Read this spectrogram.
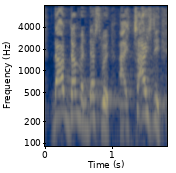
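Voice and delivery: high, ringing exorcism command; preacher acting out a commanding rebuke; stern rebuke. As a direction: order the spirit out with authority. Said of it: "He rebuked the foul spirit".

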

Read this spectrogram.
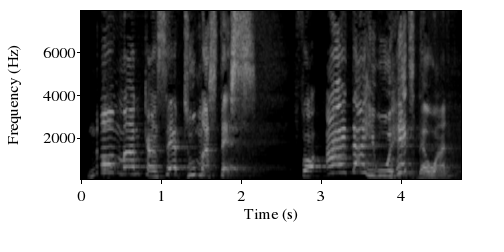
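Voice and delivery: slow, high proclamation; weighty scripture read aloud; solemn scripture reading. Real, not acted. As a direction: read the verse slowly and weightily. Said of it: "preacher quotes scripture".

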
